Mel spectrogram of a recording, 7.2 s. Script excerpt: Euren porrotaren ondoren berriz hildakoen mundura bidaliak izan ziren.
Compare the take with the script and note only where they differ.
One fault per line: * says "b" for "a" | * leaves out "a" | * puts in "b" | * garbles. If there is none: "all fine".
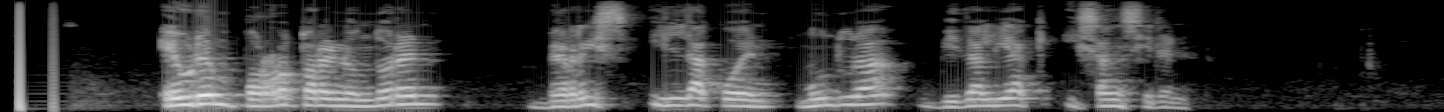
all fine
